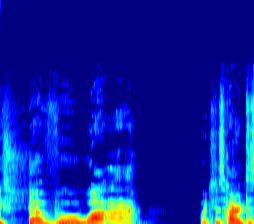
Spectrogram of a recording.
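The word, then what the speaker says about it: שבוע: So, shavu-a is the way we pronounce it in Modern Hebrew, but it's really shevu-a-a, which is hard to say even for most people today.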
